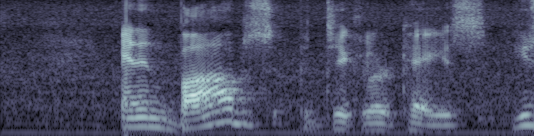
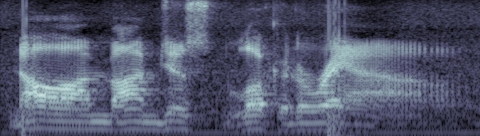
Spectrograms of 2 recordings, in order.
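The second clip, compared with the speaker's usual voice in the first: raspy voice; 3 semitones lower, 5 dB louder than usual. Acted. Old man answers again.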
